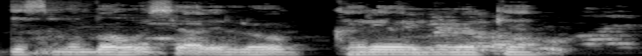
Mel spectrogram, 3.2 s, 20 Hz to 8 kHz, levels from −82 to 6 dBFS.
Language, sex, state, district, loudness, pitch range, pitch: Hindi, male, Bihar, Vaishali, -15 LUFS, 125-130 Hz, 130 Hz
